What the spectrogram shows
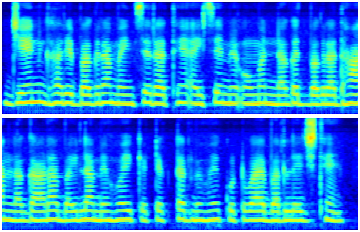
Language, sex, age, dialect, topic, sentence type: Chhattisgarhi, female, 25-30, Northern/Bhandar, agriculture, statement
